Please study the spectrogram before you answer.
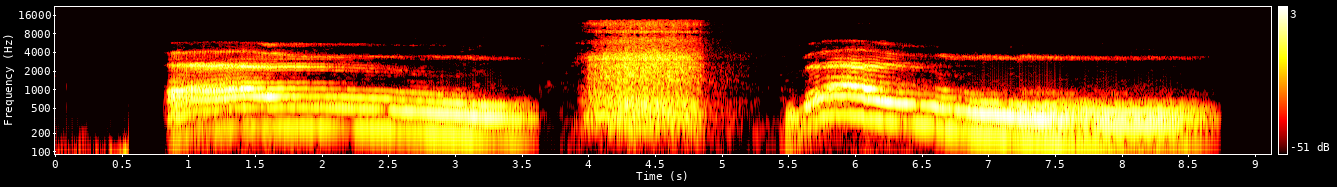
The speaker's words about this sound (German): Beispiel 3. Die aggressive oder gestresste Katze hört sich gegebenenfalls wie an?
